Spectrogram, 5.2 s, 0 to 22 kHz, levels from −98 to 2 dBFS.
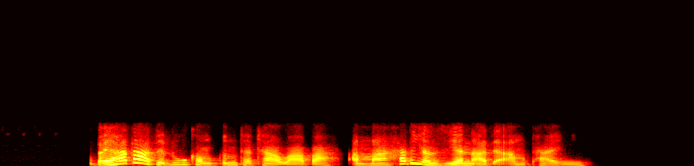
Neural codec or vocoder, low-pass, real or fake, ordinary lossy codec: codec, 16 kHz, 0.9 kbps, LongCat-Audio-Codec; 5.4 kHz; fake; Opus, 32 kbps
